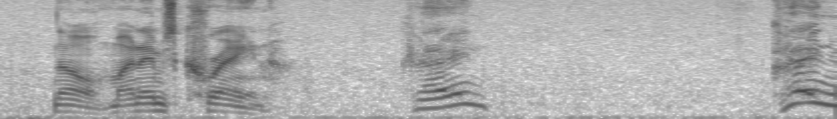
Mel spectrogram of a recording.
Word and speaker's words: Crane: Crane rhymes with train and brain and sane and grain and rain and plane and the other kind of plane and Can I come in?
